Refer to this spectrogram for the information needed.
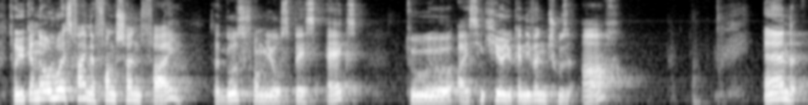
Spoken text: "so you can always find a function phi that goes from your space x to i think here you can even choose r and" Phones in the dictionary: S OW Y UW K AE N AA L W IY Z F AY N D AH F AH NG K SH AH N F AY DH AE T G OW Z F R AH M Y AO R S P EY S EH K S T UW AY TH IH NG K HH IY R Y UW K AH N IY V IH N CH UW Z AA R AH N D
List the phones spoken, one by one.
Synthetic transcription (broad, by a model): S OW Y UW K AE N AA L W IY Z F AY N D AH F AH NG K SH AH N F AY DH AE T G OW Z F R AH M Y AO R S P EY S EH K S T UW AY TH IH NG K HH IY R Y UW K AH N IY V IH N CH UW Z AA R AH N D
